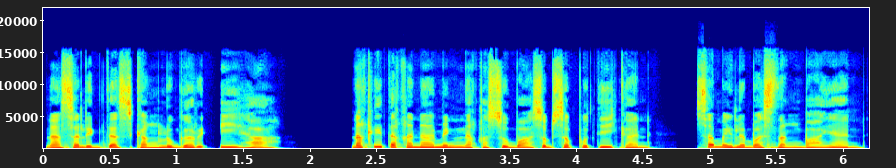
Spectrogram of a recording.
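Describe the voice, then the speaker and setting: A woman's voice: fairly low pitch, very animated, normal speed, dark tone, dry recording, studio quality. A woman voicing a kind, reassuring old farmer in an audio storybook. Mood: kindly, relieved. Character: kind, weathered old male farmer, gently reassuring rescuer.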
